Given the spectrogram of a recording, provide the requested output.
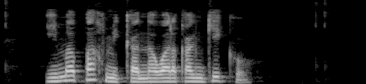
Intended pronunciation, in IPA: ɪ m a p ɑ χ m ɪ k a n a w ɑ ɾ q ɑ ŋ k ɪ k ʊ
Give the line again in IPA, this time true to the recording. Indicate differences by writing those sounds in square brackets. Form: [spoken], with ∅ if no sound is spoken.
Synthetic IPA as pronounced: ɪ m a p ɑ χ m ɪ k a n a w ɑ ɾ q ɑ ŋ k ɪ k ʊ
